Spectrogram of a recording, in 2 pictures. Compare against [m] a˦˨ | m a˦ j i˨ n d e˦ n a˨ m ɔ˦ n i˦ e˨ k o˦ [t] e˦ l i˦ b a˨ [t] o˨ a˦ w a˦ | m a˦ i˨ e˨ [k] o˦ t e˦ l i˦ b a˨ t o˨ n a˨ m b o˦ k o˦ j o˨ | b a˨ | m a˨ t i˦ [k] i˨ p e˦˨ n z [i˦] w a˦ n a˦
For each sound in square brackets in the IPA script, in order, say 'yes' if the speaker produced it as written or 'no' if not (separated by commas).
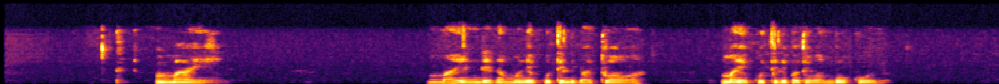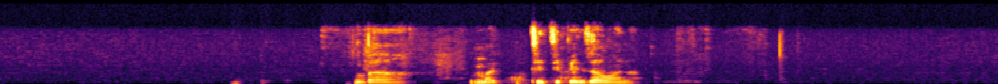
yes, yes, yes, yes, no, no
